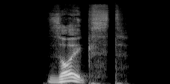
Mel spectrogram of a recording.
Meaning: second-person singular present of säugen
- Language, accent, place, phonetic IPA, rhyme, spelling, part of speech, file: German, Germany, Berlin, [zɔɪ̯kst], -ɔɪ̯kst, säugst, verb, De-säugst.ogg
